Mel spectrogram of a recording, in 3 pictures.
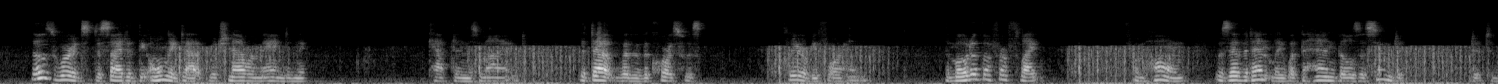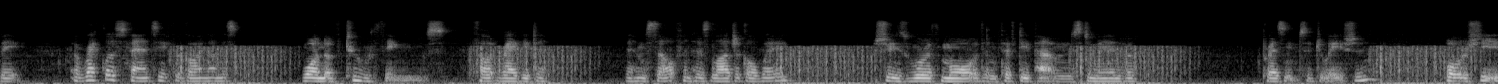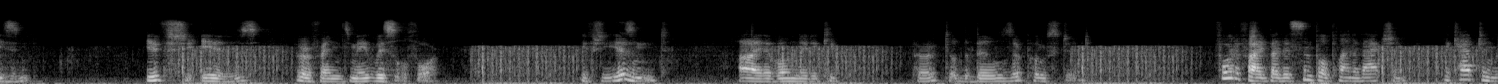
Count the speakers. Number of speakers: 1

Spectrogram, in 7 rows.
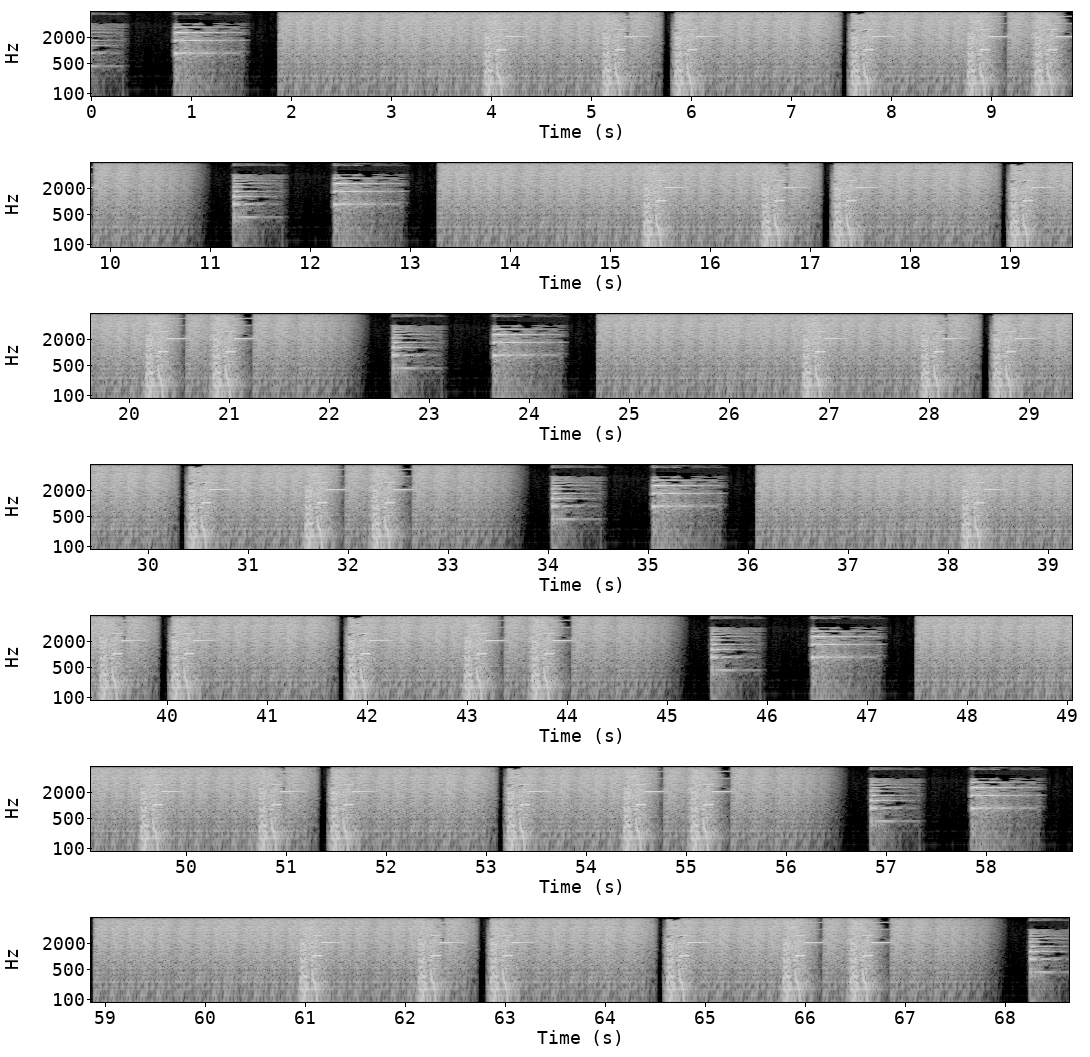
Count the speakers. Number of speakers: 0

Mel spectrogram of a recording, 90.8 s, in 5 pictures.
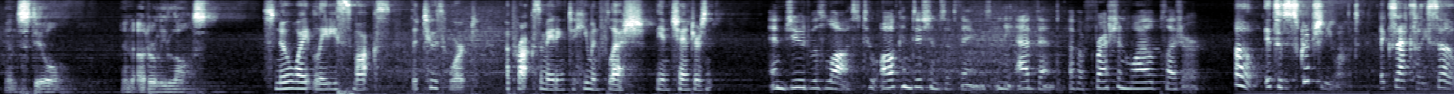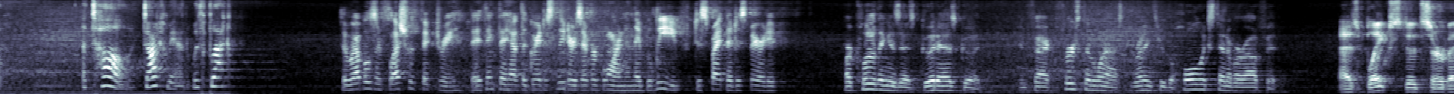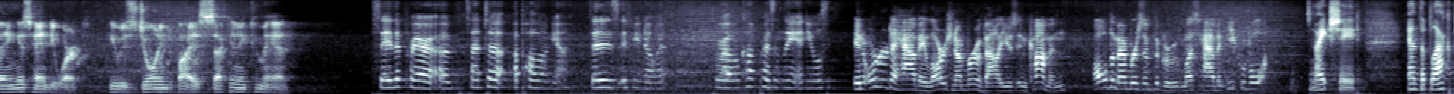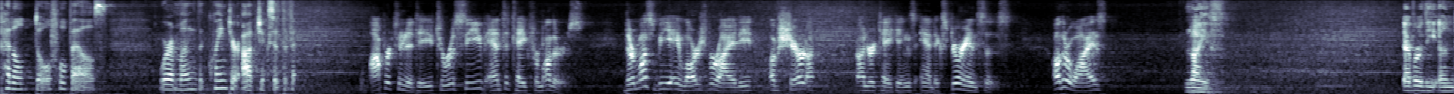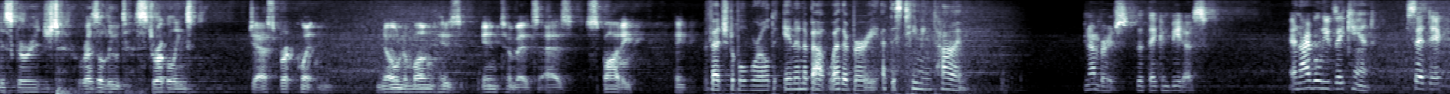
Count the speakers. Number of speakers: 9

